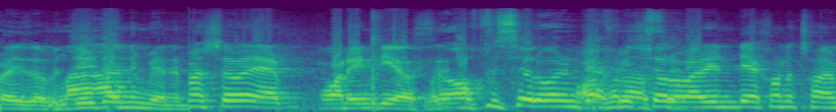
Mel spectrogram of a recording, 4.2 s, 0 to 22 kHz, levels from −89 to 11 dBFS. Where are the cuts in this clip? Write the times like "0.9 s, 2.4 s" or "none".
0.9 s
